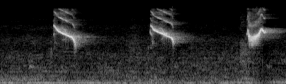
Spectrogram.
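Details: Long-tailed shrike singing a song full of fills, used to provoke other shrikes into singing: three loud whistled notes, each sliding steeply downward, spaced about one second apart, with a faint low hum beneath.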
